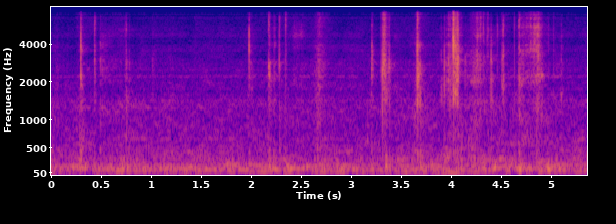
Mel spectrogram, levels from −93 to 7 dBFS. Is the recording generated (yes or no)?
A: yes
